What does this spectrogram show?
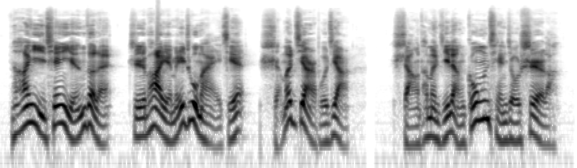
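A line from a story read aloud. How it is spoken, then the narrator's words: Laughing. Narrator (Chinese): 薛蟠笑道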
